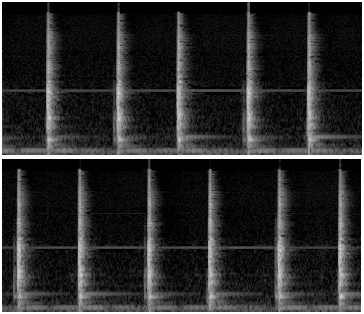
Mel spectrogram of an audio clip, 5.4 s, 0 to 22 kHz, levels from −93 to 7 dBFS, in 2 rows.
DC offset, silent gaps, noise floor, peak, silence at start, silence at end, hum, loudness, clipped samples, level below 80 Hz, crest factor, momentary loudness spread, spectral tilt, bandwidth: under 0.1%; none; -37 dBFS; 0 dBFS; 0.35 s; 0.1 s; none; -19 LUFS; under 0.1%; -56 dBFS; 22 dB; 4 LU; 0 dB/octave; 17 kHz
